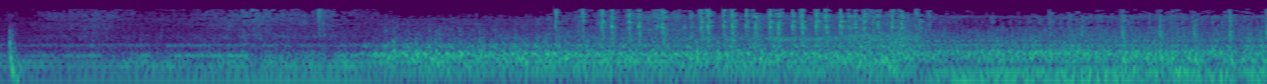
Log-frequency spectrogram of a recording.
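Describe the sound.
Car engine cranks into life and settles into a rumbling idle, with fast mechanical clatter throughout; the running sound steps up in loudness after about two seconds and then holds steady, with no talking.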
